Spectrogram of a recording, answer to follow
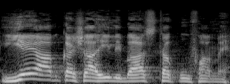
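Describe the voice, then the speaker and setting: A man's voice: fairly high pitch, lively intonation, gravelly, a bit bright, soft background music. A man giving an impassioned sermon, acting out the voices of people in his story. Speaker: preacher.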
